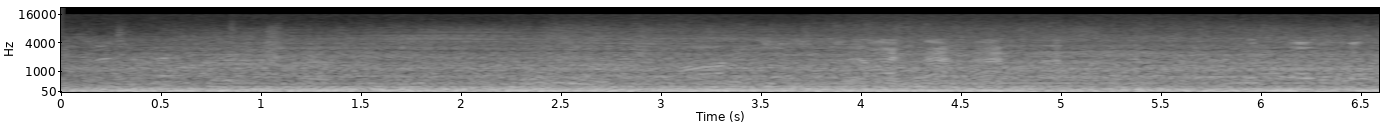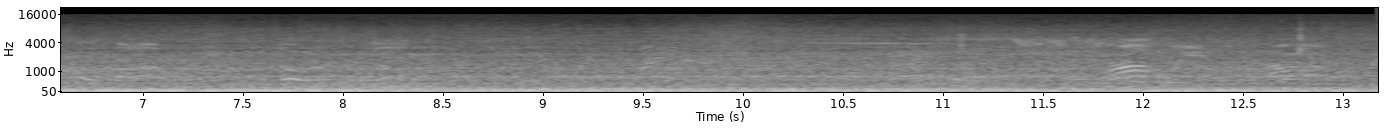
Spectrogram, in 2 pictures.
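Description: A vehicle engine idling steadily, a constant low hum, with faint voices talking in the background.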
